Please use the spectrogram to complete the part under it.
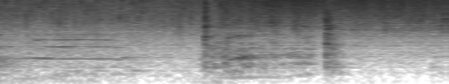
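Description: Cumin seeds tipped into hot oil in a pan for a Bengali dish, sizzling steadily close up with a sharp clatter and stir around the middle and again later, no talking.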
